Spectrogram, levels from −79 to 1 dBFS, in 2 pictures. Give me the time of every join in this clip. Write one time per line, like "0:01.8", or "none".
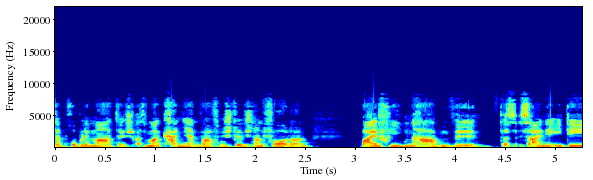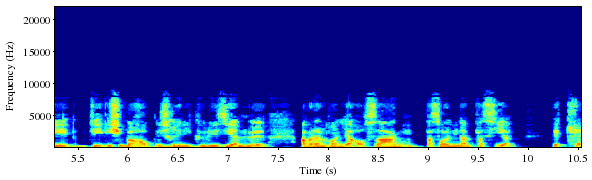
0:03.2
0:05.4
0:08.0

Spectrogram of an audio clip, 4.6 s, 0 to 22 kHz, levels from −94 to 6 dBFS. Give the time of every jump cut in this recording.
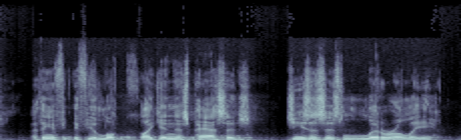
none

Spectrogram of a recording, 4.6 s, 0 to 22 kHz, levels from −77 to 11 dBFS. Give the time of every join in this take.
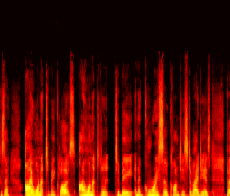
none

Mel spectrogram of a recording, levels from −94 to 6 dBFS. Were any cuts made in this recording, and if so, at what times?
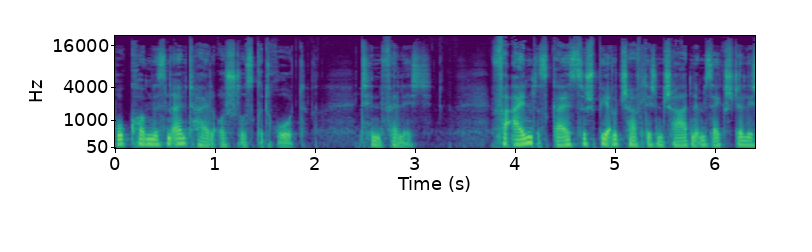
0:02.4
0:03.8
0:04.2
0:05.0

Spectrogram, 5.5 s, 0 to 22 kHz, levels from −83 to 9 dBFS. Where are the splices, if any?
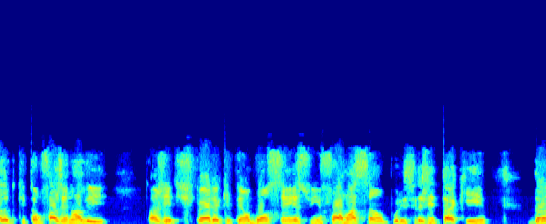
0:04.1

